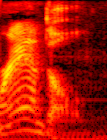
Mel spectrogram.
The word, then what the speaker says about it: Randele: Randall I'm Randall oh Randall not randel sorry Randall no nobody nobody says it the Randall cu the way it's spelled e e I would thought yeah Randall but Randle okay so he left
